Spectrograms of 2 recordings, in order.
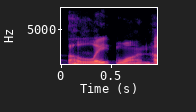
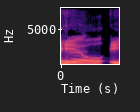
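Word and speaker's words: Ale-8-One: If you just read that label, would you know that it's pronounced a late one? – I would read ale that. Ale 8-1. – I wouldn't know that was a one. I would think that was a period. And I would think the 8 was a stylized S. I would have pronounced that Ailes.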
